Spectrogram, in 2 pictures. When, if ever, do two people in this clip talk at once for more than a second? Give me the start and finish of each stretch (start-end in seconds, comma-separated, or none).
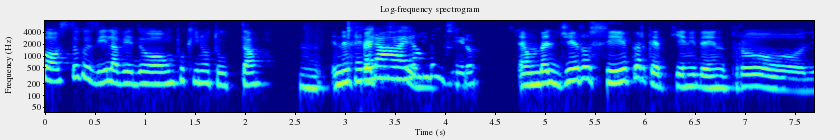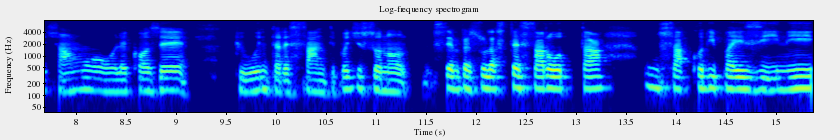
none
